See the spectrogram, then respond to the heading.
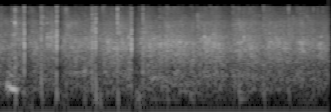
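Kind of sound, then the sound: crowd, hand clapping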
